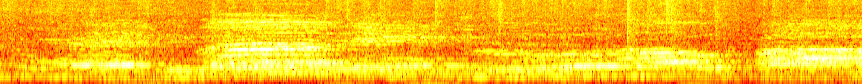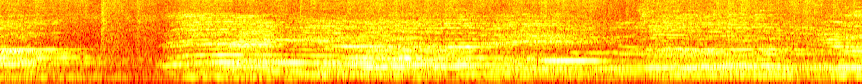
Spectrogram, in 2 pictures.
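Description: A song with a group of voices singing, children's voices among them, over a low bass line.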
